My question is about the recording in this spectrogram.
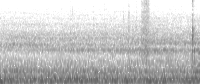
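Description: Steady low rumble of a car's engine and tyres heard from inside the cabin while driving through a turn, with a couple of faint clicks near the end.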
